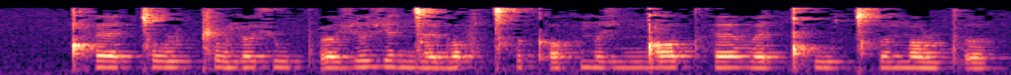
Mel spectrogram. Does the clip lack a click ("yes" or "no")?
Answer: no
